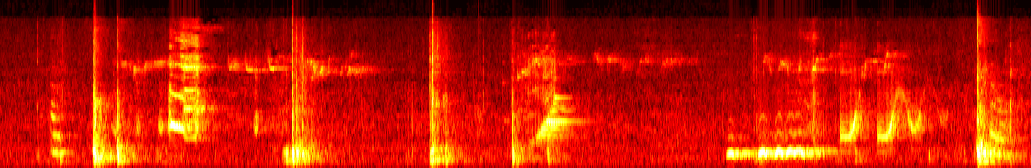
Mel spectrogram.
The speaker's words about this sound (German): Huhn.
